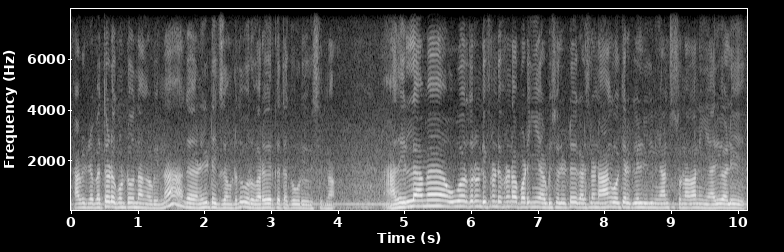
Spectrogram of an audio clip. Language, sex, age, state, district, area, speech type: Tamil, male, 30-45, Tamil Nadu, Tiruvarur, rural, spontaneous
